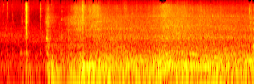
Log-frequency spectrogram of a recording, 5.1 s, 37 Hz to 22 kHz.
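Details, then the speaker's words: 1973 Pontiac Grand Am, 400 V8, 4-speed: cranks about a second, catches cleanly and settles into a deep, even V8 rumble on choke; a healthy cold start. "nice there's that uh pontiac 400 fire into life"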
